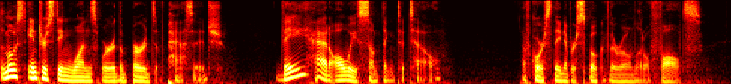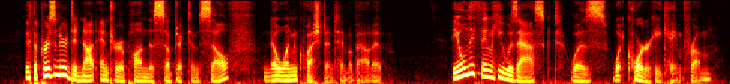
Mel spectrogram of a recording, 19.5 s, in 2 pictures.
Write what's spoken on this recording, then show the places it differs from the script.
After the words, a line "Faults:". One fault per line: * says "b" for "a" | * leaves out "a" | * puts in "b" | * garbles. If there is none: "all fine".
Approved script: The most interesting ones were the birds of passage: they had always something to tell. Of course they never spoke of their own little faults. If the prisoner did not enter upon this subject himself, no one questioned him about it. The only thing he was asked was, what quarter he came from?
The most interesting ones were the birds of passage: they had always something to tell. Of course they never spoke of their own little faults. If the prisoner did not enter upon this subject himself, no one questioned him about it. The only thing he was asked was, what quarter he came from?
Faults:
all fine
